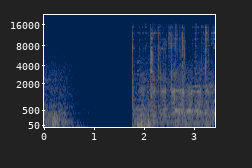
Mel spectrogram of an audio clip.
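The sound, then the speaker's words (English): A bunch of Honda car keys with a small red flashlight jangles in a bright, metallic rattle, fading out into a brief silence before a fuller burst of clinking and shuffling noise returns. “Check for your keys.”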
